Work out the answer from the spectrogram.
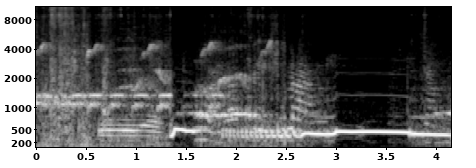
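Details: Barbary dove of the Madura pelung style, heard as a lure for silent doves: long, smooth coos held steady then dropping slightly, joined by rippling notes and light twittering from other birds.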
